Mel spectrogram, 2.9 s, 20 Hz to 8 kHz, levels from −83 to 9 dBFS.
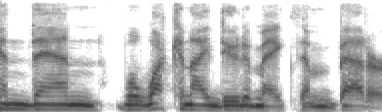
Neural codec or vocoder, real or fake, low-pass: none; real; 7.2 kHz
